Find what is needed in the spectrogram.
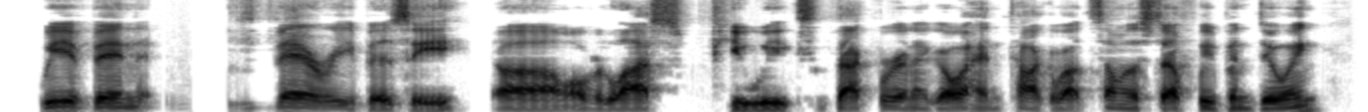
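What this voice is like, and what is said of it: Hoarse, strained voice. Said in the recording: “my voice is barely coming back to me. It was pretty much gone for 2 days”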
